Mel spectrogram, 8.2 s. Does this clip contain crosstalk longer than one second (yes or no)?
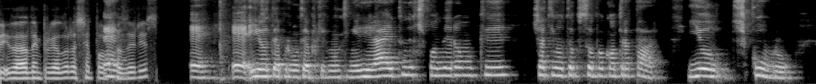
no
